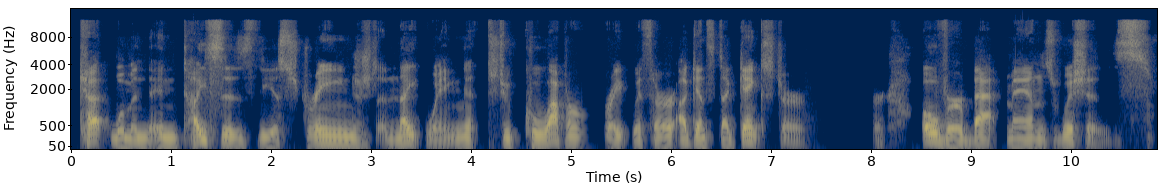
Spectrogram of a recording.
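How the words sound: It is read with pauses for punctuation.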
